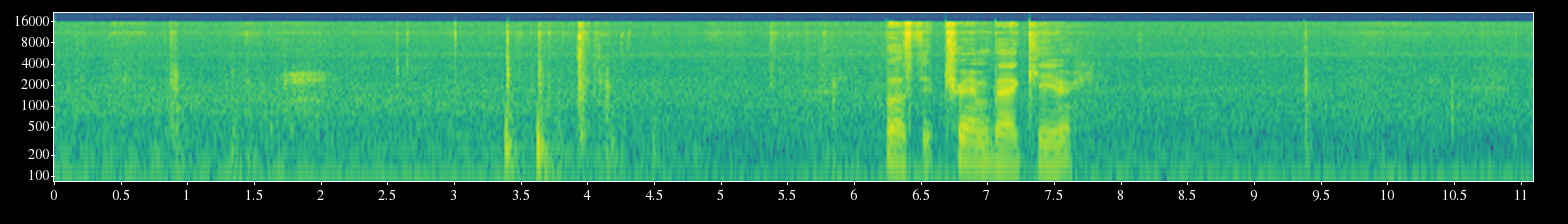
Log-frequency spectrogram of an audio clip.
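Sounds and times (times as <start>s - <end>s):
low steady hum: 0.0s - 11.0s
handling clicks and knocks: 3.0s - 4.6s.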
